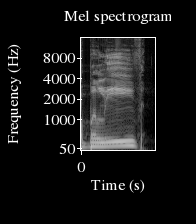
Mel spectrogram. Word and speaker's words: Bleav: Basically, I am the newest podcast host for Believe Network. It's pronounced like Believe, but it's spelled B-L-E-A-V Network.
